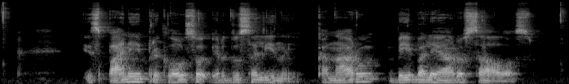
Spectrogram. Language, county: Lithuanian, Tauragė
